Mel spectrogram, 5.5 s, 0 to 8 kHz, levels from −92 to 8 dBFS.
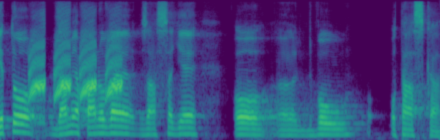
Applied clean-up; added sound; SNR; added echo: neural mask model Resemble Enhance denoiser.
